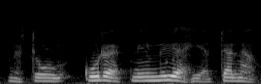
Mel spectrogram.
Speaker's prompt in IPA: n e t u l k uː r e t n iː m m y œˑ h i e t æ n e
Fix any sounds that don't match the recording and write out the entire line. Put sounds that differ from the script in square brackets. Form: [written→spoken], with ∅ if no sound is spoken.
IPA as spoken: n e t u l k [uː→u] r e t n iː m m y œˑ h i [e→æ] t æ n [e→æ]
